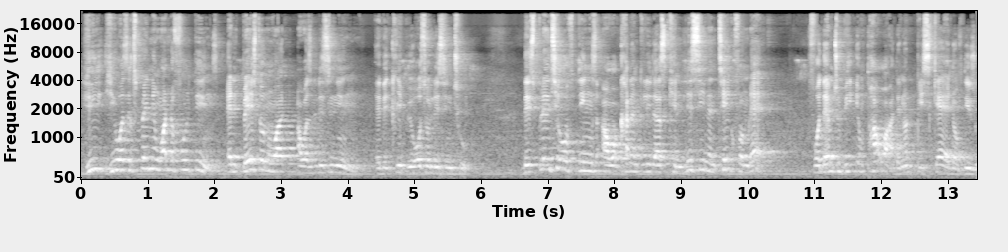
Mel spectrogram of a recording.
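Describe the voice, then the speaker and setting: Male commentator, South African accent, fairly high voice, casual and repetitive delivery, recorded in a very echoey space. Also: normal speed, a little mellow. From Limpopo, South Africa. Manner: rambling, repetitive. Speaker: commentator presenting a clip. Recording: echoey, noisy room with rumble.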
